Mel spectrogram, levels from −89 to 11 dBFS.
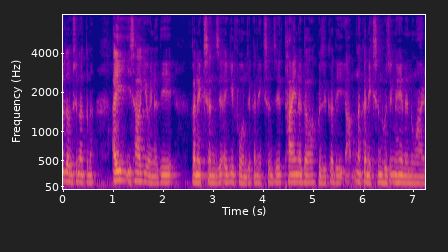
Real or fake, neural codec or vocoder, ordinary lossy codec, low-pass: real; none; none; none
